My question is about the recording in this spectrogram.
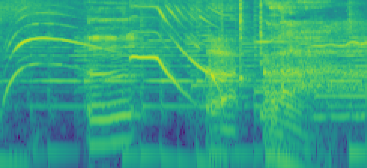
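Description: Cartoon comedy sound effects over light background music: a whistle-like tone swoops up at the start and arches down, then a second one falls steeply about a second in.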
